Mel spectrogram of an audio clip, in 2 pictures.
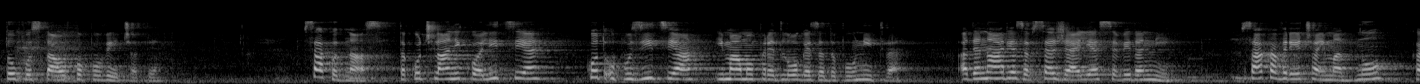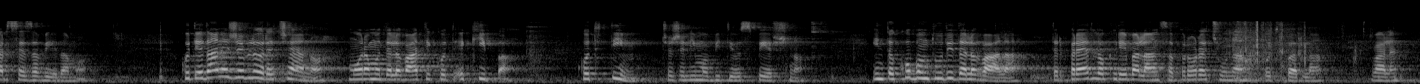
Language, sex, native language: Slovenian, female, Slovenian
